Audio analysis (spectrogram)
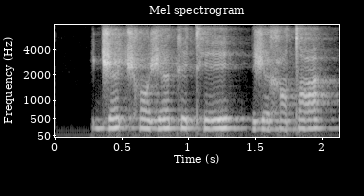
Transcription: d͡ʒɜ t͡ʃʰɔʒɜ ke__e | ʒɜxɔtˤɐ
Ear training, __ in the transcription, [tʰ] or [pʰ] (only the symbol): tʰ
